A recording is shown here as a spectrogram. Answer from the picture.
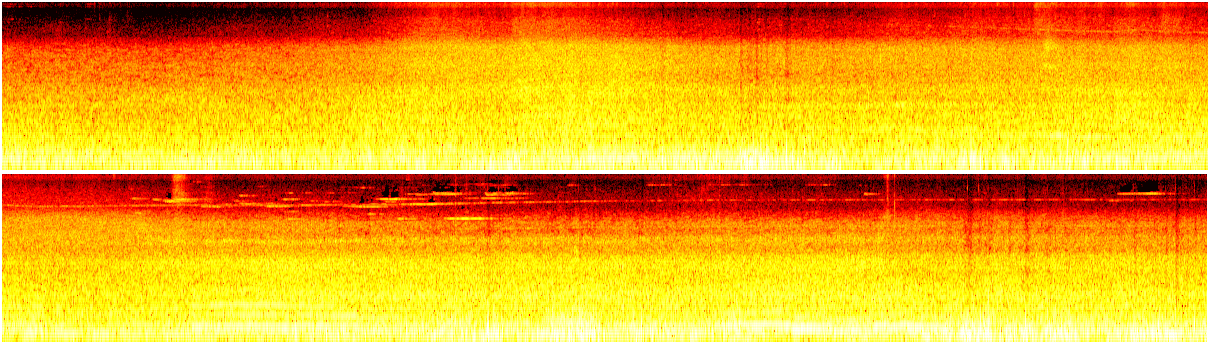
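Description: City street traffic running steadily throughout, with a vehicle engine passing now and then, under the murmur of people talking.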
